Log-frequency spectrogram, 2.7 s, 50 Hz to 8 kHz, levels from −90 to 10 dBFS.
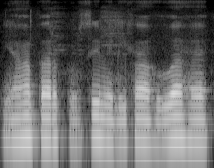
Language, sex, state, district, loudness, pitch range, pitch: Hindi, male, Jharkhand, Ranchi, -16 LUFS, 105-115 Hz, 110 Hz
